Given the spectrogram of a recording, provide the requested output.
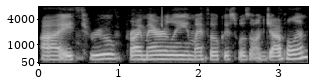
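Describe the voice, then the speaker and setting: A woman with a fairly high pitch and a normal speaking voice, at a fairly slow pace. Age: 20s. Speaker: college student. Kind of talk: class self-introduction presentation.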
